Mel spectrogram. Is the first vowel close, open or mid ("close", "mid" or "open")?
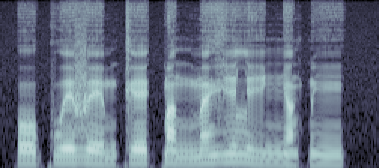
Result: mid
